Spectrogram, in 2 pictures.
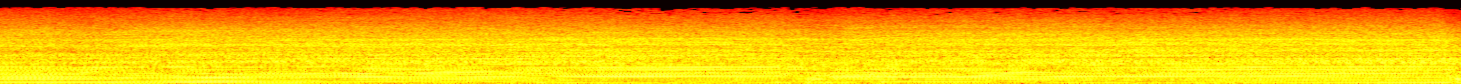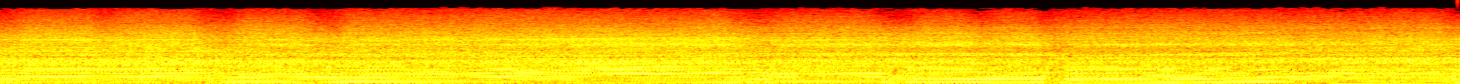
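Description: Ford Mustang engines revving hard during burnouts: the engine note is held at high revs, then shifts up and down in steps.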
